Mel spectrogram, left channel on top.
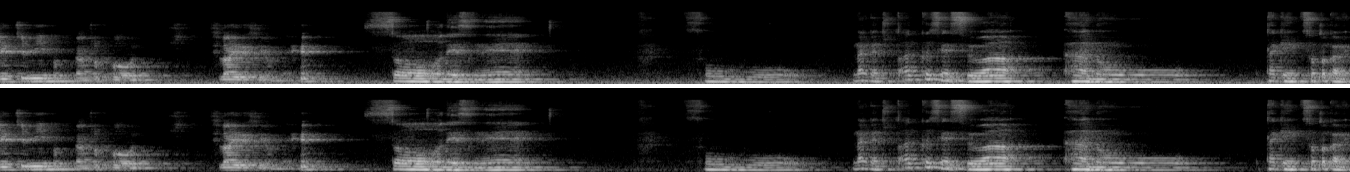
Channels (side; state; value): left; noise; rumble, 18 dB below the sound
